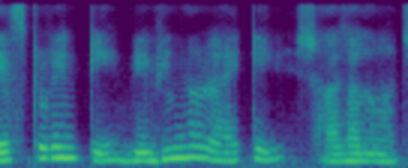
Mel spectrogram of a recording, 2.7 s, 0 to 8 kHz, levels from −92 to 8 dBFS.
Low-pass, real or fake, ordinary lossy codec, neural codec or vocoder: 7.2 kHz; fake; none; codec, 16 kHz, 1 kbps, FreqCodec, smaller model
